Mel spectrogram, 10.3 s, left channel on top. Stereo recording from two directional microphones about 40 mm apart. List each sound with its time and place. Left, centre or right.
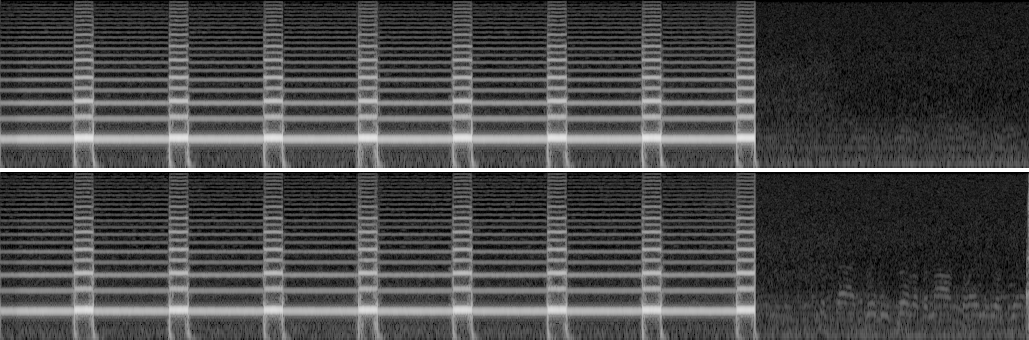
0.0 s sine wave: right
